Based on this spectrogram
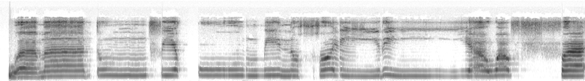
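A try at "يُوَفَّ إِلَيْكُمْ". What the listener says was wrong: bukan ya wafa ya. Harokatnya hati-hati Bu. Huruf ya-nya berharokat dhamma.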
